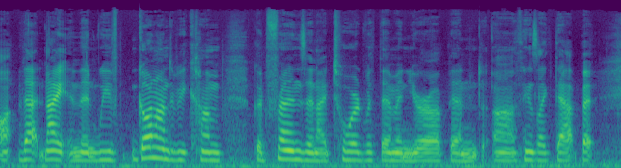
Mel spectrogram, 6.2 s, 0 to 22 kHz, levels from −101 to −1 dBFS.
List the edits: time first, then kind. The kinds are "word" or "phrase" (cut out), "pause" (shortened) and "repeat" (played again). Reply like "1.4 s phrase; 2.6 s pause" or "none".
none

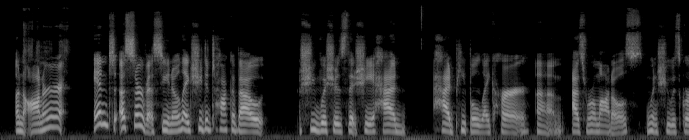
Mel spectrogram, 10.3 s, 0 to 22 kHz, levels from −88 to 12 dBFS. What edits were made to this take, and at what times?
8.0 s pause

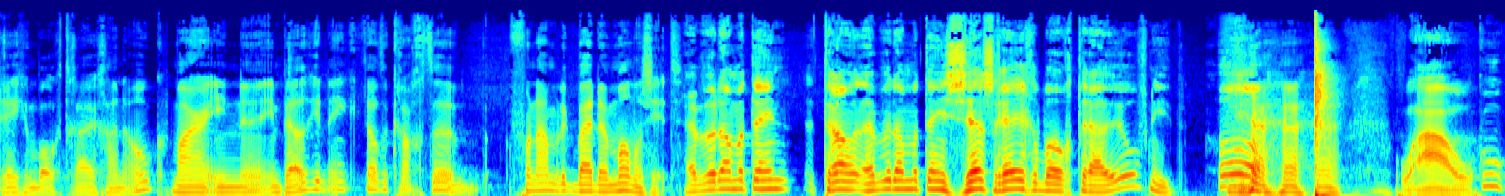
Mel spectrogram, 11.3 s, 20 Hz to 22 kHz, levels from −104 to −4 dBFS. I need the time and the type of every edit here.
9.0 s pause

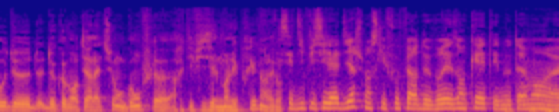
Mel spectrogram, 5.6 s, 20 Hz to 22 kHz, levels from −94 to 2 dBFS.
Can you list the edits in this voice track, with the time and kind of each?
2.8 s word

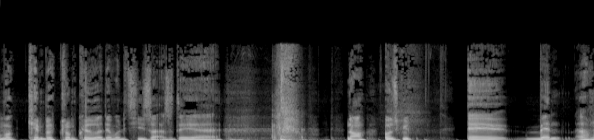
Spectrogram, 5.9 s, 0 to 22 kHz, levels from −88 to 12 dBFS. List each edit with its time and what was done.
none

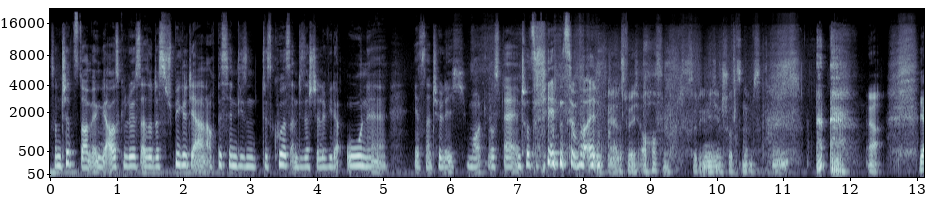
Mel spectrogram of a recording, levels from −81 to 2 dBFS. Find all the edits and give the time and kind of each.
6.8 s phrase

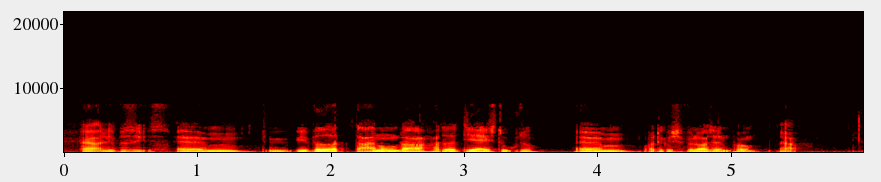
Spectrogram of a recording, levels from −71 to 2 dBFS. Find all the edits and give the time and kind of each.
1.5 s word; 2.1 s word; 2.8 s word; 4.5 s word

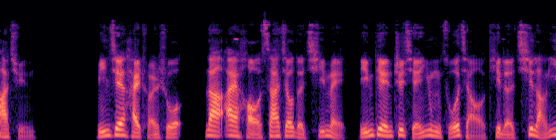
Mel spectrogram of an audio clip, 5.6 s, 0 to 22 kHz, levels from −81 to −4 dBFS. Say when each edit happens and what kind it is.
3.5 s pause

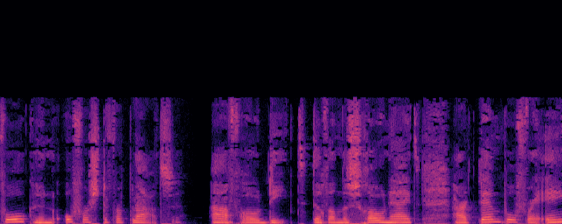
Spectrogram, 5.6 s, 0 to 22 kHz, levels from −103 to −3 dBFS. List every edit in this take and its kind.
2.0 s pause; 3.2 s word

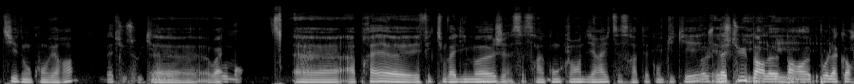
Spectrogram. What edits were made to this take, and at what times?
4.5 s phrase; 6.5 s phrase

